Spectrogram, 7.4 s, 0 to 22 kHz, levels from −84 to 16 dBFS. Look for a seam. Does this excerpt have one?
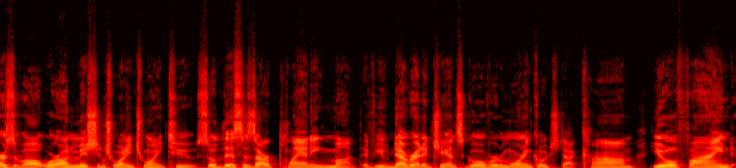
yes; 1 cut; at 6.4 s

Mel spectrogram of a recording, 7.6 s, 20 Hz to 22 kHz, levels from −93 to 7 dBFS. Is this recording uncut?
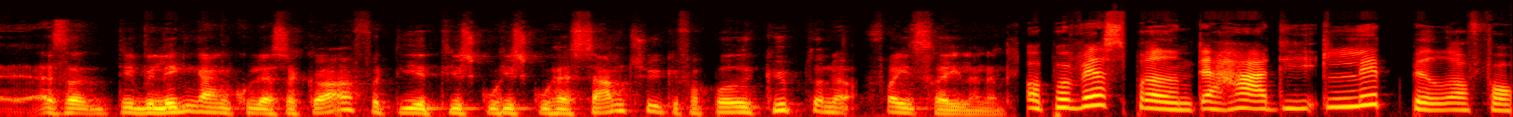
no; 4 cuts; at 2.5 s, 4.3 s, 5.1 s, 6.6 s

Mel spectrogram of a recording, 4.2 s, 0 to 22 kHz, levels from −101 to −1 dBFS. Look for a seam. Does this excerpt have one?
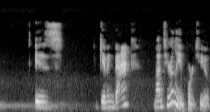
no; 0 cuts

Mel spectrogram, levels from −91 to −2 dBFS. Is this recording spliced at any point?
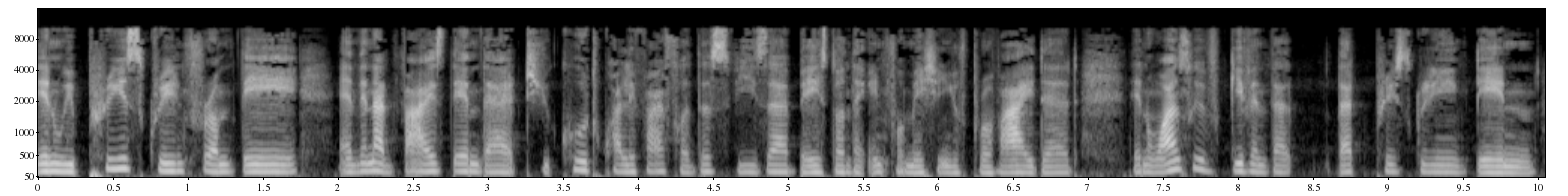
no; 0 cuts

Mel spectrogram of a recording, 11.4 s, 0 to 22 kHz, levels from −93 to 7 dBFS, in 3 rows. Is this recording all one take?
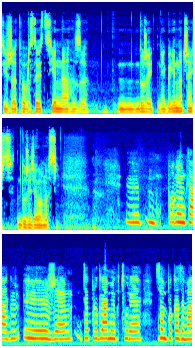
yes; 0 cuts

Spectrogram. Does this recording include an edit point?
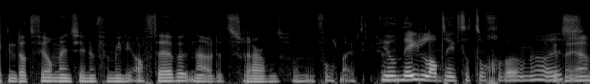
no; 0 cuts

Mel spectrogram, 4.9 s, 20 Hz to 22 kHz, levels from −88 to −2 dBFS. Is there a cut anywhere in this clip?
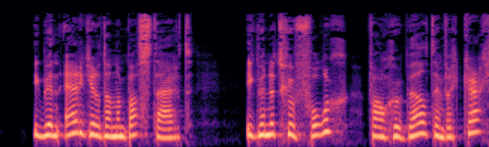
no; 0 cuts

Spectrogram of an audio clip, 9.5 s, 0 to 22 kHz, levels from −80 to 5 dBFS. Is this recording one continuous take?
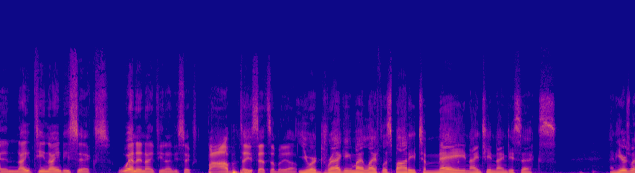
no; 1 cut; at 3.6 s

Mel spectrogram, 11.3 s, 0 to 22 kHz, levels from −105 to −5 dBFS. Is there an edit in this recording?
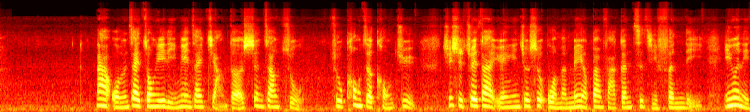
no; 0 cuts

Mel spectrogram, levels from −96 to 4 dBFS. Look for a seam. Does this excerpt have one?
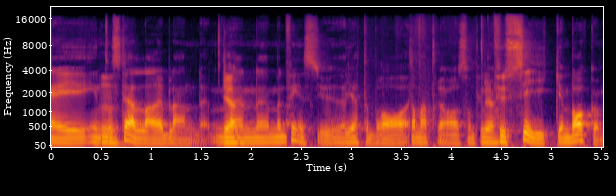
yes; 4 cuts; at 2.3 s, 2.9 s, 3.6 s, 4.3 s

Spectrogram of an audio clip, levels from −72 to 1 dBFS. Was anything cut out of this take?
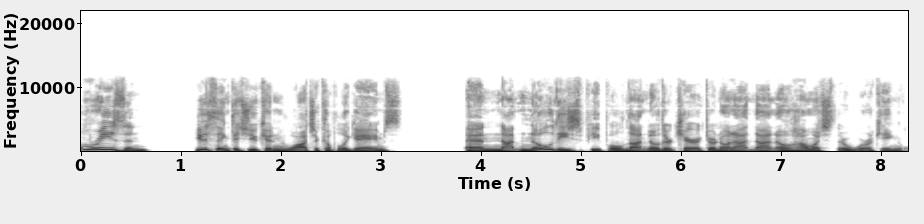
no; 0 cuts

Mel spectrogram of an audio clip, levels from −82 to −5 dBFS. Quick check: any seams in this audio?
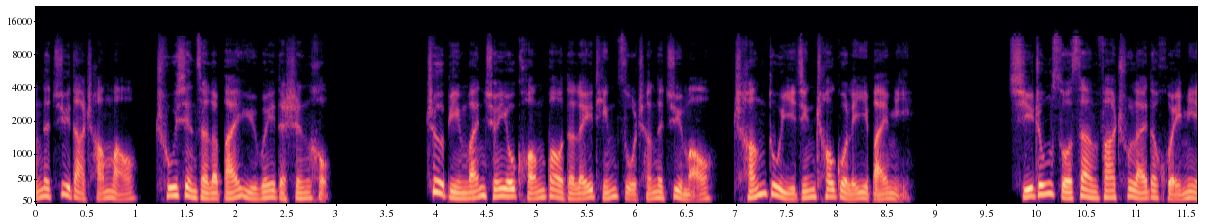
yes; 2 cuts; at 1.1 s, 6.9 s

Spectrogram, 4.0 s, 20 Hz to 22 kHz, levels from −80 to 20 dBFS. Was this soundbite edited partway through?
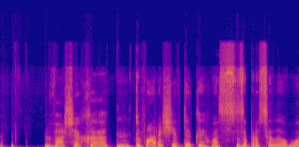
no; 0 cuts

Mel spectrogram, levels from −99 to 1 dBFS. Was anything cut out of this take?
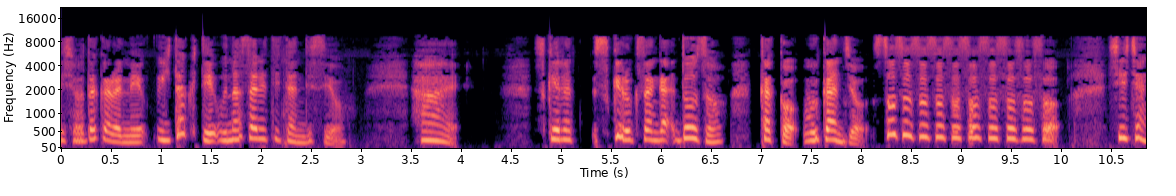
no; 0 cuts

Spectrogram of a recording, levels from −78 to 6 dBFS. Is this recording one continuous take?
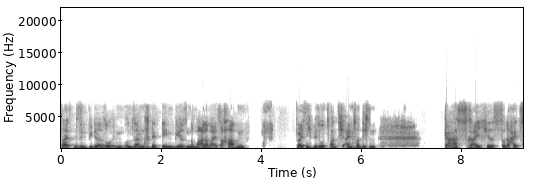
no; 3 cuts; at 2.5 s, 4.9 s, 6.2 s

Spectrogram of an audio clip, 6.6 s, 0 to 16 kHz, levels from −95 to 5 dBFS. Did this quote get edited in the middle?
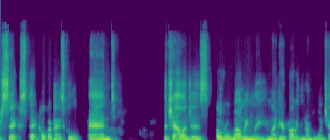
yes; 3 cuts; at 1.1 s, 1.7 s, 5.5 s

